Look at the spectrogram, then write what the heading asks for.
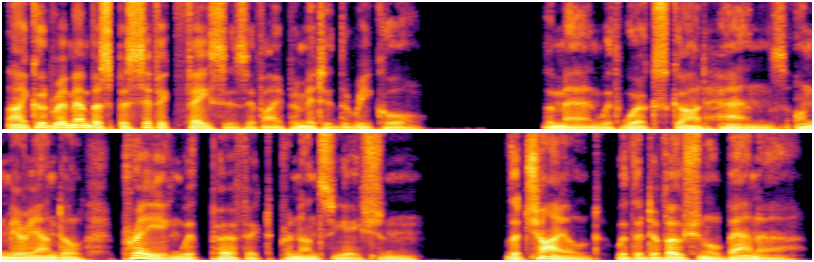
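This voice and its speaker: A man giving a solemn, measured, scripted first-person narration of a dramatic story. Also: a bass voice, sing-song, no echo, clean studio sound.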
